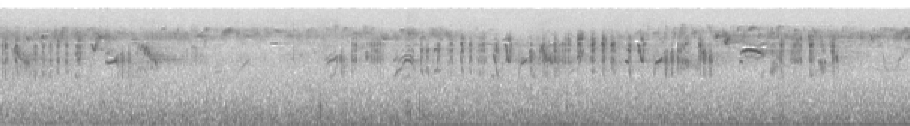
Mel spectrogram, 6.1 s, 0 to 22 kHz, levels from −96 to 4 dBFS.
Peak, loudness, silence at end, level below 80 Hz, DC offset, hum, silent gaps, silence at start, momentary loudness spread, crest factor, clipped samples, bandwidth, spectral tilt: -18 dBFS; -35 LUFS; 0 s; -52 dBFS; under 0.1%; none; none; 0 s; 9 LU; 20 dB; under 0.1%; 17 kHz; -2 dB/octave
